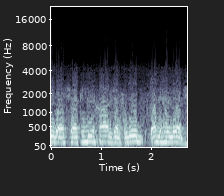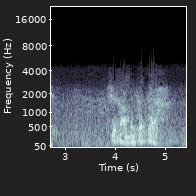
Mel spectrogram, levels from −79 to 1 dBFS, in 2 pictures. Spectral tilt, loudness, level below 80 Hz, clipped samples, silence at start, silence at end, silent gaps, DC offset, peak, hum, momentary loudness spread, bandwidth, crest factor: -11.5 dB/octave; -9 LUFS; -34 dBFS; 0.4%; 0 s; 0 s; none; under 0.1%; 0 dBFS; none; 16 LU; 4.6 kHz; 10 dB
